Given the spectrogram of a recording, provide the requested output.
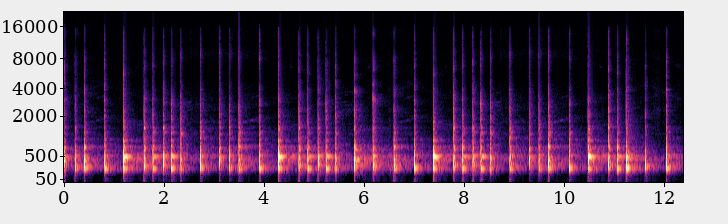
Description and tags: bongo-loop 155bpm
percussion/bongo-loop in the tempo of 155bpm-------------------------------------------------------------------------------------------------------------------------------------------------------------------------------------------------------------------------------------------------------------------------------------------------------------------------------------------------------------------------------------------
bongo, perc, percs, percussion, percussion-loop, percussive, rhythm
